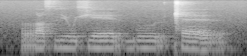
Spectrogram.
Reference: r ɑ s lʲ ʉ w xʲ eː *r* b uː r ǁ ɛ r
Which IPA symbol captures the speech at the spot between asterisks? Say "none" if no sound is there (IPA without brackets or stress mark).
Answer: r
